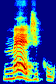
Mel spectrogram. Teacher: a gente já identifica que a sílaba tônica é a sílaba mé. Então, a gente já sabe que não é a última sílaba, então médico não é oxítona.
